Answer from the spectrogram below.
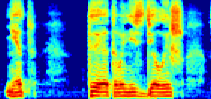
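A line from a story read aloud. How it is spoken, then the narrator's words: Agitated shout. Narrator (Russian): взволнованно закричал мумитроль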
